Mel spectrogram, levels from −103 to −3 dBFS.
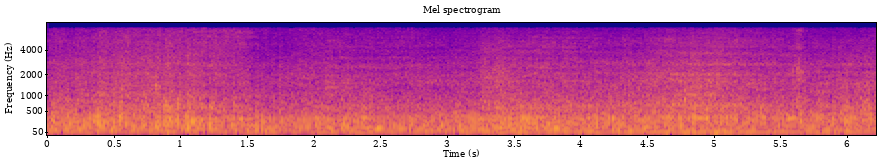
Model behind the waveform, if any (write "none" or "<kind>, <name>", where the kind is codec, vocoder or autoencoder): vocoder, Vocos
